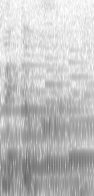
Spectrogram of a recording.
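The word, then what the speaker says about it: בתוך: Y suena así Betoch.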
